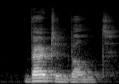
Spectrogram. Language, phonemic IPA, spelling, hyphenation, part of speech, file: Dutch, /ˈbœy̯.tə(n)ˌbɑnt/, buitenband, bui‧ten‧band, noun, Nl-buitenband.ogg
- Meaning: outer tyre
